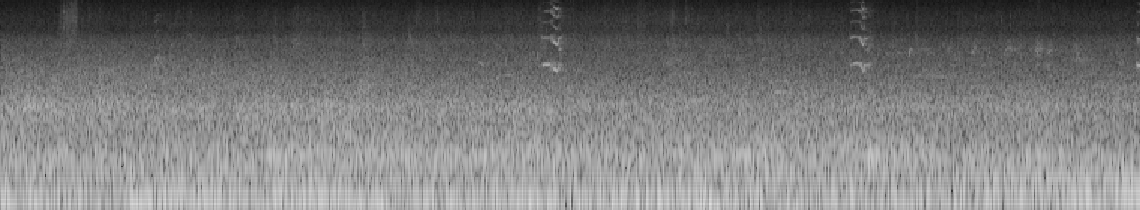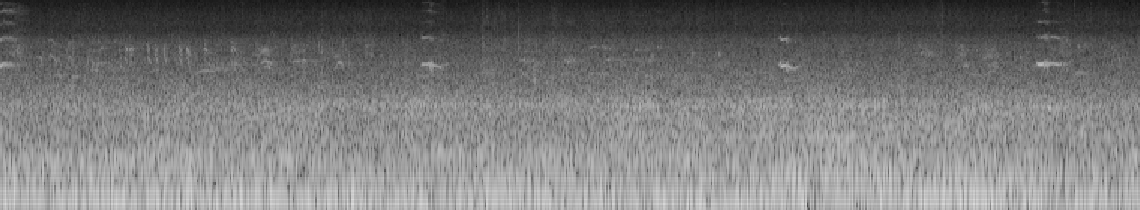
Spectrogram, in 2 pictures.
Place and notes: Mayor Franz-Georg
when you imagined
this place
over a hundred years ago
as the favourite walk
of the people
and the adornment
of the town
did you forehear
the noise of the cars
and the trains
even deep down
in the lake?
What are the swans
the geese and the ducks
dreaming about?
What were you doing
up there in the elm
and what did you hear
when you fell?
Can you hear me?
